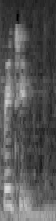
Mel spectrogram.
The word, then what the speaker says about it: Métis: Did I say that right? Is it Métis? – Yeah, Métis.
